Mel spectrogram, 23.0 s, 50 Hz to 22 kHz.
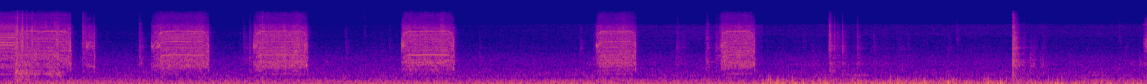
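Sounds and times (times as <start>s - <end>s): power drill motor whine: 0.0s - 2.0s, 3.0s - 4.2s, 5.0s - 6.2s, 8.0s - 9.2s, 11.9s - 12.8s, 14.3s - 15.3s.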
